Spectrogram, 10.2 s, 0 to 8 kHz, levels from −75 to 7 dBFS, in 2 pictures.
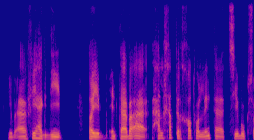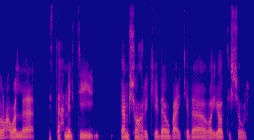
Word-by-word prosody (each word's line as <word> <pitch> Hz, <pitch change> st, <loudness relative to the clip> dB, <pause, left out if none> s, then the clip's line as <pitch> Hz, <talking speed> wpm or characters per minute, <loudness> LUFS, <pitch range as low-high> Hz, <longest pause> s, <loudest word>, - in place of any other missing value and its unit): يبقى 110 Hz, +3 st, +1 dB
فيها 130 Hz, +3 st, +3 dB
جديد، 105 Hz, -2 st, +1 dB, 0.5 s
طيب 105 Hz, -5 st, +5 dB
أنت 120 Hz, -1 st, 0 dB
بقى، 135 Hz, 0 st, +5 dB
هل 135 Hz, +2 st, -1 dB
خدت 155 Hz, -2 st, -2 dB
الخطوة 135 Hz, +2 st, -1 dB
اللي 115 Hz, 0 st, 0 dB
أنت 120 Hz, -6 st, -1 dB
تسيبه 125 Hz, 0 st, 0 dB
بسرعة، 145 Hz, +2 st, -3 dB
والَّا 100 Hz, -1 st, +1 dB, 0.3 s
استحملت 120 Hz, +1 st, -3 dB, 0.8 s
كام 105 Hz, +1 st, +1 dB
شهر 105 Hz, -1 st, -2 dB
كده 110 Hz, +5 st, -3 dB
وبعد 105 Hz, -6 st, -2 dB
كده 100 Hz, -2 st, -3 dB
غيَّرت 95 Hz, +2 st, -2 dB
الشُغل؟ 90 Hz, -1 st, -7 dB
110 Hz, 130 wpm, -28 LUFS, 100-125 Hz, 0.8 s, طيب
